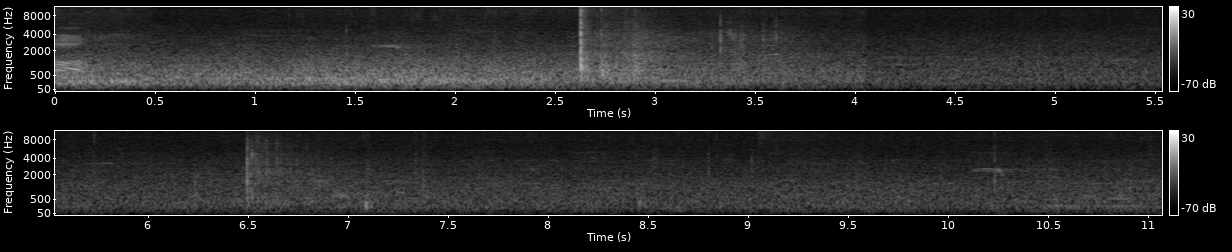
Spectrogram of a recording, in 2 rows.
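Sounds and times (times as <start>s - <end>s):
quiet ballpark ambience: 0.0s - 11.0s.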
